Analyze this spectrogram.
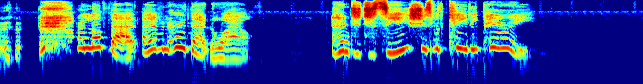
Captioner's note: giggles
